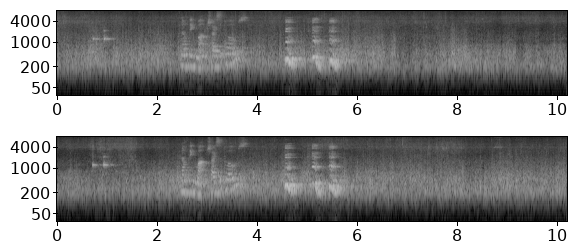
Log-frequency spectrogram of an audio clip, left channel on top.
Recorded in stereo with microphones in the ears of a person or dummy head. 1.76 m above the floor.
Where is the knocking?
55° right (ahead or behind), 1.8 m.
